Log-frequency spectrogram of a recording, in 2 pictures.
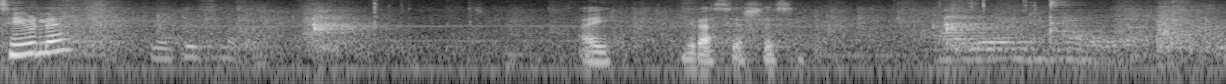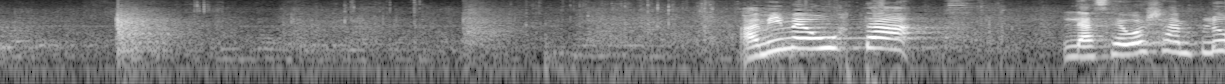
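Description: An older woman speaks calmly nearby.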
